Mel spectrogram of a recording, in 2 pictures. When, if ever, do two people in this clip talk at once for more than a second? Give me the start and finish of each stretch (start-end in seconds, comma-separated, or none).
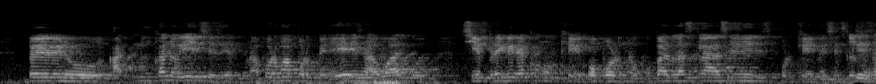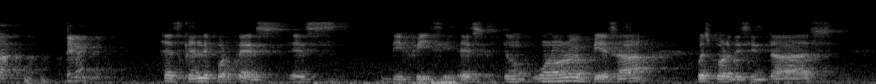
none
